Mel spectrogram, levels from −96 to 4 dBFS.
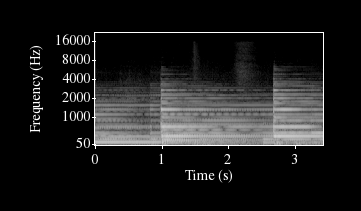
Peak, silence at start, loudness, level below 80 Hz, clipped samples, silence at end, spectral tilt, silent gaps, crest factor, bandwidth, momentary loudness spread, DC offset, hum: -6 dBFS; 0 s; -23 LUFS; -44 dBFS; under 0.1%; 0 s; -10.5 dB/octave; none; 16 dB; 4.9 kHz; 11 LU; under 0.1%; none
